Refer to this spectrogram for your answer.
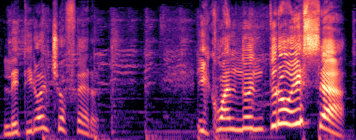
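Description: A young Argentine comedian with a Rioplatense accent tells a stand-up story in a mock-solemn, grand style, occasionally shouting the voices of its characters. His voice is very high for a man, swinging widely and lively up and down at an unhurried pace. Faint music plays behind him.

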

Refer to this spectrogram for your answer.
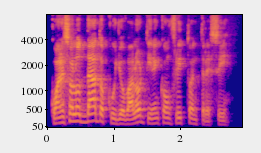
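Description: A man's voice: medium pitch, lively intonation, moderate pace. A man giving an explanatory talk on data quality, checking in with listeners by tagging sentences with "ok?" and "no?" and restarting words as he goes.

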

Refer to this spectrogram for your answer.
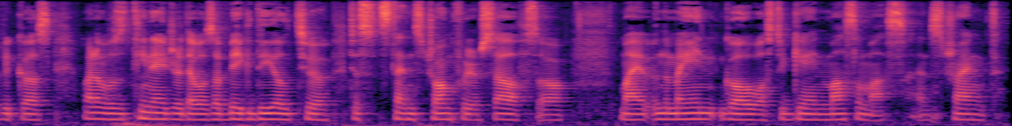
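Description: Slovak-born man, personal trainer. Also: medium pitch. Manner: non-native phrasing, thoughtful with many fillers. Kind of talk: interview storytelling.

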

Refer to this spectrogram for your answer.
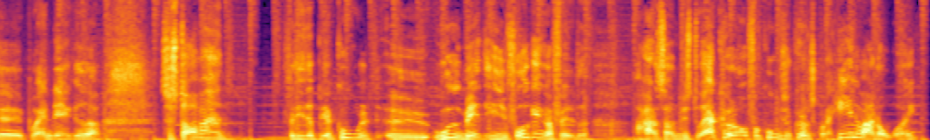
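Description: A man casually tells an anecdote, swearing and acting out sounds and quotes. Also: high-pitched. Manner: swearing, animated, acts out quotes and sound effects. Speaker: storyteller.

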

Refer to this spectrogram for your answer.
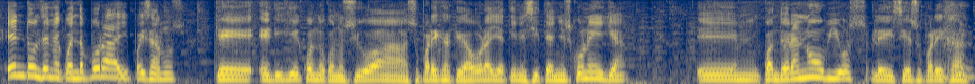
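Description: A man's voice: on the high side, normal speed, warm tone, clean tone, faint music behind. A man hosting a comedy radio show, joking and talking to his listeners. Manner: jokey, calls listeners paisanos.

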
